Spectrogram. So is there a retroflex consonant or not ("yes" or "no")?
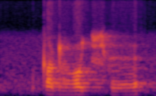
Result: yes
